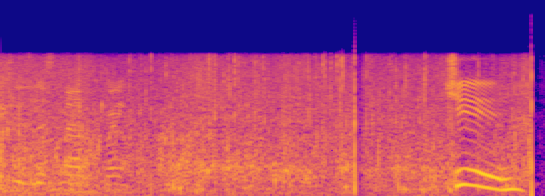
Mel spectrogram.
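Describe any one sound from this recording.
Boots splash through shallow floodwater.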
